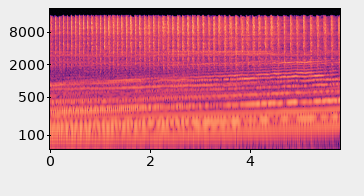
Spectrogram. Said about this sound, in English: Shall we spin the wheel? Shall we spin it? Yeah, spin it. Here we go.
